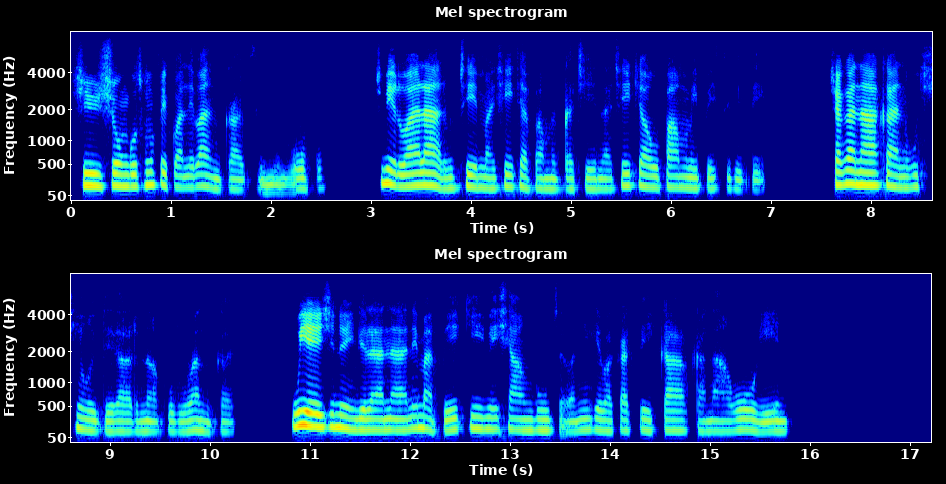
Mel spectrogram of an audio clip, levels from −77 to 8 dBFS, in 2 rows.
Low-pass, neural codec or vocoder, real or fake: 7.2 kHz; codec, 16 kHz in and 24 kHz out, 0.9 kbps, LongCat-Audio-Codec, fine tuned four codebook decoder; fake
